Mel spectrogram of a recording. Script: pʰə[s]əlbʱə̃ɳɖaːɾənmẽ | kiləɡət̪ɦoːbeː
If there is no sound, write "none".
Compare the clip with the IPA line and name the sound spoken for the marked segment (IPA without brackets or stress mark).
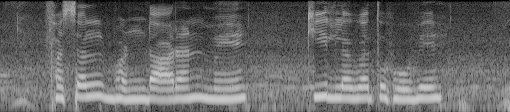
s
